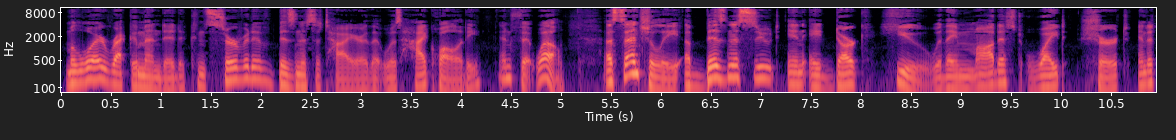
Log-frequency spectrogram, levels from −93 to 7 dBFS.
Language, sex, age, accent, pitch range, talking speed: English, male, 30-49, American, 95-145 Hz, 150 wpm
